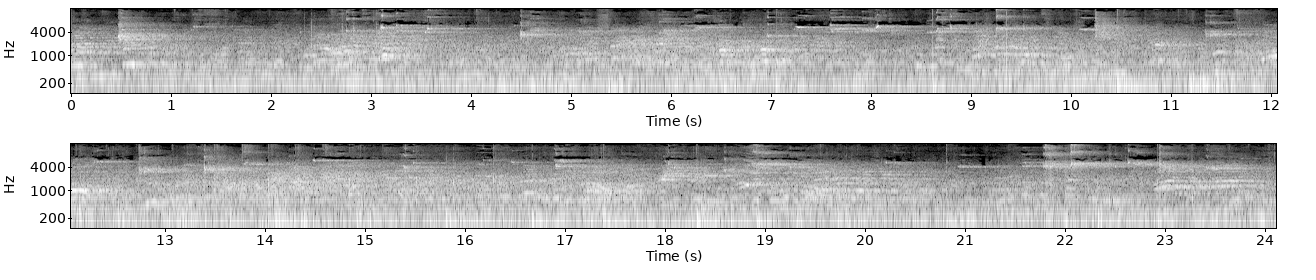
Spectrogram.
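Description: A basketball bouncing on the court, with players and spectators calling out, all echoing in a large gym.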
